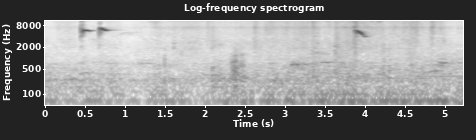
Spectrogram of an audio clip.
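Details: Sharp, very high chirps from a bird, two quick notes at the start and a single down-slurred one later, with soft background noise between.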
